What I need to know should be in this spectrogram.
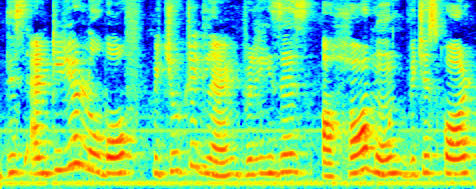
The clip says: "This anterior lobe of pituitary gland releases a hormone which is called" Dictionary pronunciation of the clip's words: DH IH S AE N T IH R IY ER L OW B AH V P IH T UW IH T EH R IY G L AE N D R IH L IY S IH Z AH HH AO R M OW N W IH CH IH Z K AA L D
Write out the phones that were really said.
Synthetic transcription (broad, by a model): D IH S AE N T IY R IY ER L OW B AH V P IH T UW T R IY G L AE N D R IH L IY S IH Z AH HH AO R M OW N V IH CH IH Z K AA L D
